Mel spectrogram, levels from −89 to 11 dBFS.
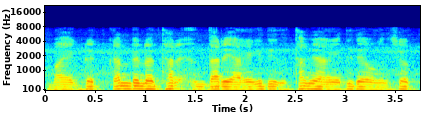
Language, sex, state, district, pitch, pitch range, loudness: Chakma, male, Tripura, Dhalai, 115 Hz, 110-125 Hz, -17 LUFS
